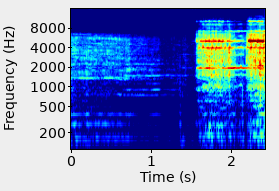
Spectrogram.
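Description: An old-fashioned telephone rings in a Hindi love-story film, a bright bell that cuts in suddenly after a quieter musical passage and continues loudly to the end.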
